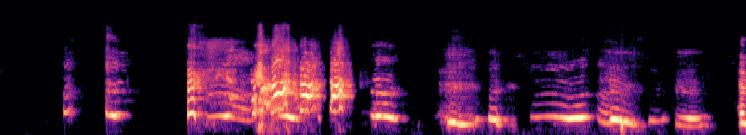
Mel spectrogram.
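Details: Man with cerebral palsy who struggles to communicate verbally and sometimes relies on an iPad; stretch probably him speaking; dysarthria in cerebral palsy.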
